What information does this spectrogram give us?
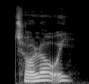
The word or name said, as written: tolvårig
